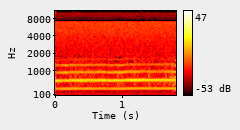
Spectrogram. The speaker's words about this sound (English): What's that? The prison siren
